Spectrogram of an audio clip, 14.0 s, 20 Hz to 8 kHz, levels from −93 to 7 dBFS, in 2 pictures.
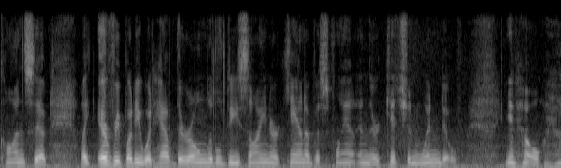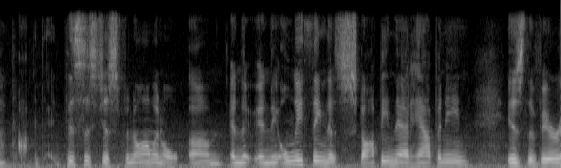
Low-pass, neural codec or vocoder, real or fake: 7.2 kHz; none; real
